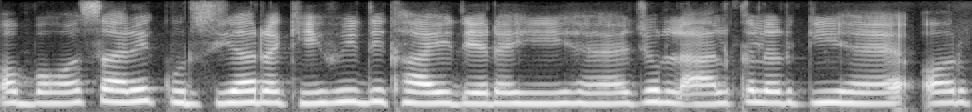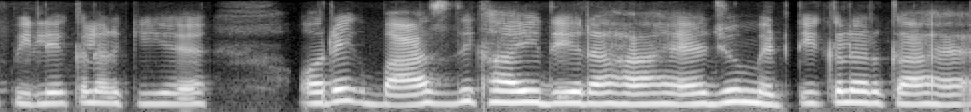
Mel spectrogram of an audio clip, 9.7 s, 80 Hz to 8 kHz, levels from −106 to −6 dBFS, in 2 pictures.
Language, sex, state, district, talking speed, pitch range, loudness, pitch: Hindi, female, Bihar, West Champaran, 200 wpm, 240-265 Hz, -15 LUFS, 250 Hz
